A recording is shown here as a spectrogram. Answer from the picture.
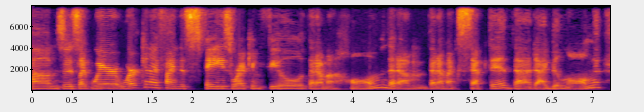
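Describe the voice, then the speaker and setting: With noticeable background noise behind her, a woman speaks at a moderate pace with hardly any pauses, very deep and low in pitch, with ordinary pitch variation. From Colombia, Bogota. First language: Spanish. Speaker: community leader. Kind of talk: panel discussion. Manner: halting, many fillers.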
